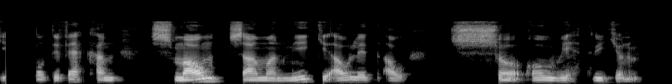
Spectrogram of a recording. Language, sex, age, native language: Icelandic, male, 20-29, Icelandic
